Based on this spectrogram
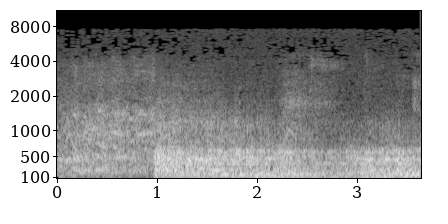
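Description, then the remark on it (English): A loud crash of thunder from a storm with frequent lightning flashes breaks in about a second after a low background rumble, then rolls on as a heavy, sustained roar with no voices over it. “Did you see that lightning? I wish it would do that oftener or quit.”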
